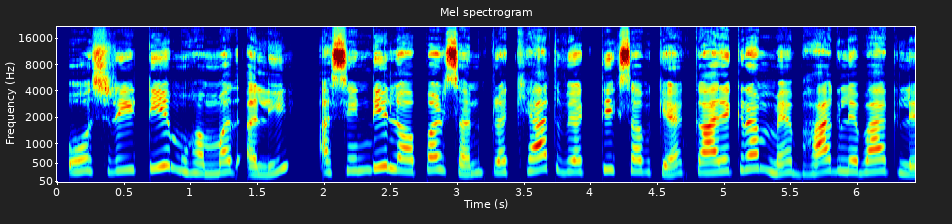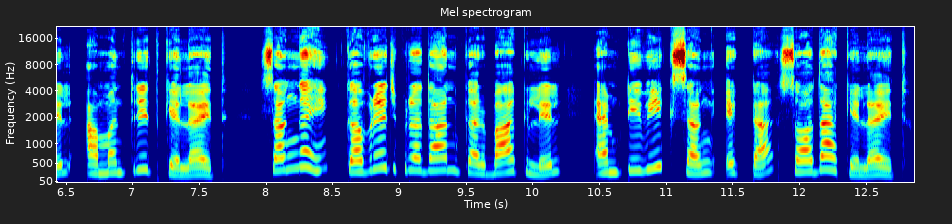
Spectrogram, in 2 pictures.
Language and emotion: Maithili, neutral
